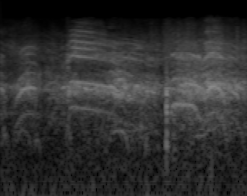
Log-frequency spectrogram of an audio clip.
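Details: Breeding colony of gulls, called Mediterranean gulls though a viewer says black-headed gulls, on a salt-lake island in Hungary's Puszta, giving harsh nasal overlapping cries while circling to frighten off a badger.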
